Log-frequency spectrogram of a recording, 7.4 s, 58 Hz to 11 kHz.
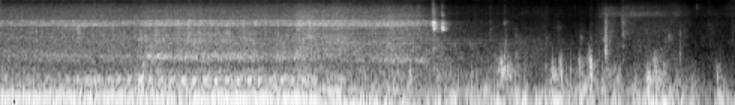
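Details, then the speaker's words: Foxbody Mustang 5.0 302 V8, heavily sludged, with 1987 plug wires, which previously fired then died. It runs about four seconds, then the note collapses and dies abruptly like ignition cutting out; spark loss suspected, possibly a bad fusible link. "and I think we might have lost our spark again let's see [Music]"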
